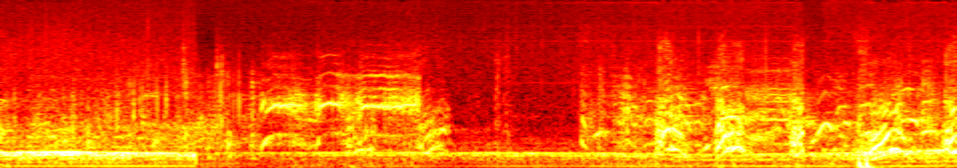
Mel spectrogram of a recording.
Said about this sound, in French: Lorsqu'ils arrivent dans la cour, le chien aboie.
